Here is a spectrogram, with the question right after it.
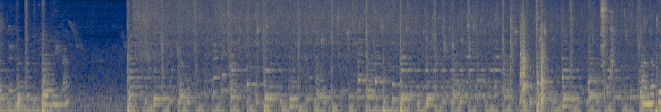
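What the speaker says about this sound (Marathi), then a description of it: "आता पहिला कांदा टाकायचा आपल्याला फोडणीला." Onion dropped into hot oil in a kadhai for tempering, a brief quiet before a sudden burst of sizzling that carries on steadily with stirring clicks and scrapes close by.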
